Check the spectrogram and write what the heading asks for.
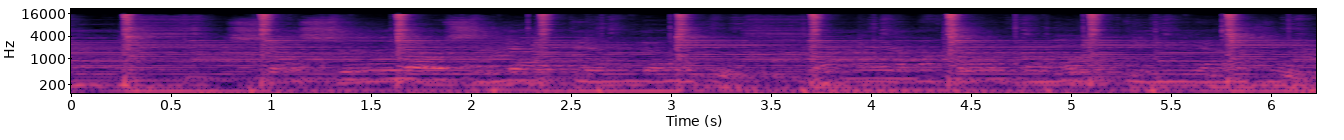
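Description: Band music: a cajon struck by hand in a steady beat, about three hits a second, over guitar and bass.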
